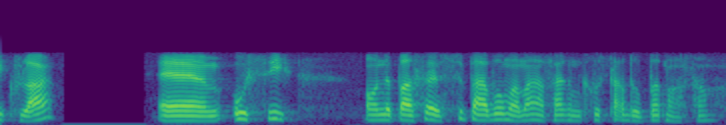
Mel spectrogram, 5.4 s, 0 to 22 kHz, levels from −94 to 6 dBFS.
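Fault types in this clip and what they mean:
Nothing faulty can be heard in this speech recording.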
